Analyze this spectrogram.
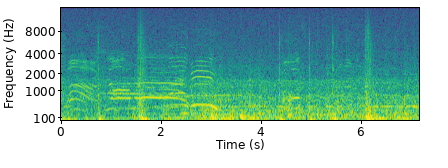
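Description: Heavy projectiles crash and thud into buildings at intervals.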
